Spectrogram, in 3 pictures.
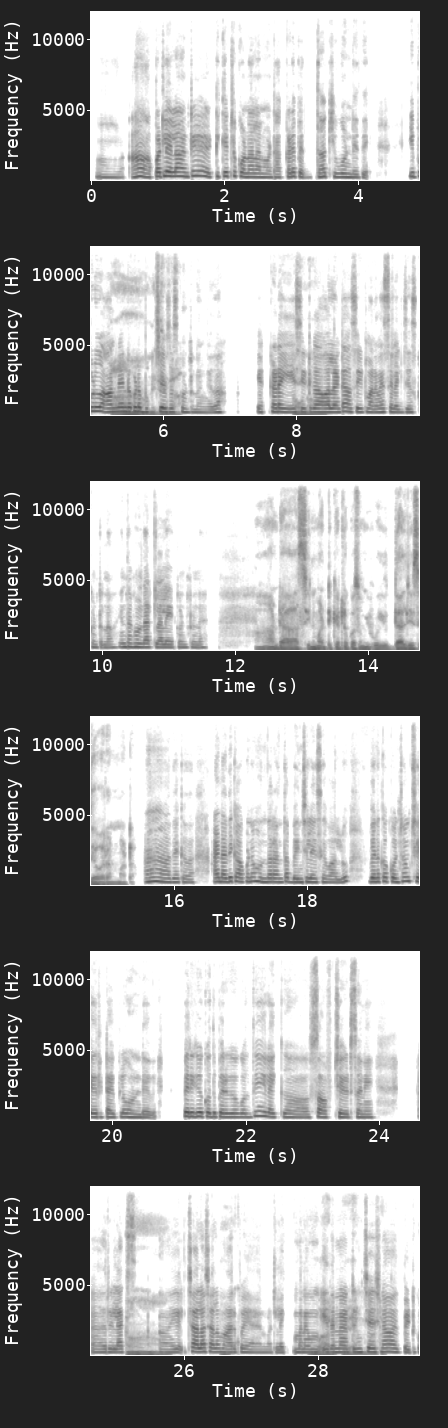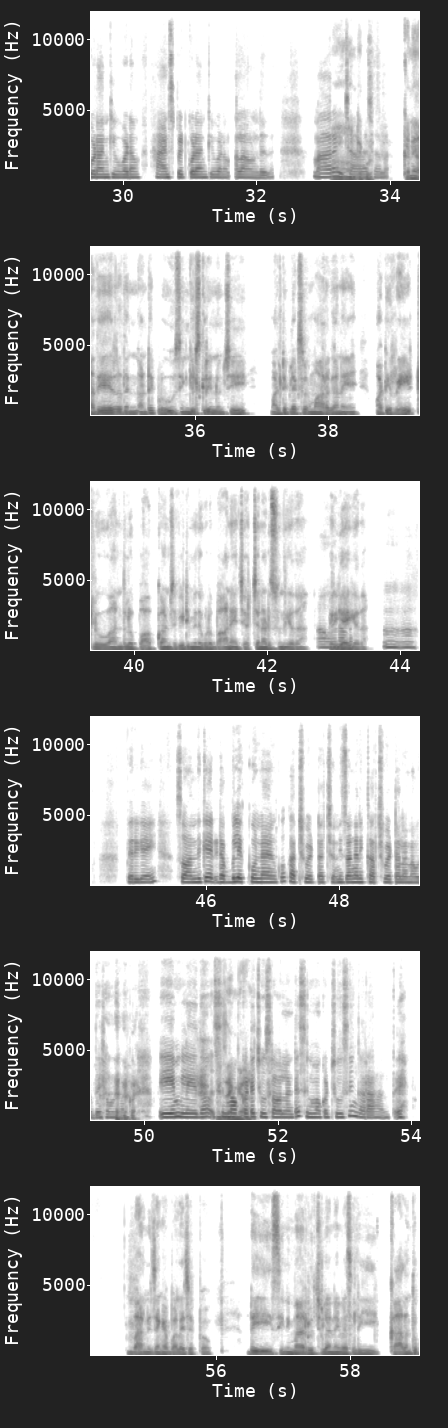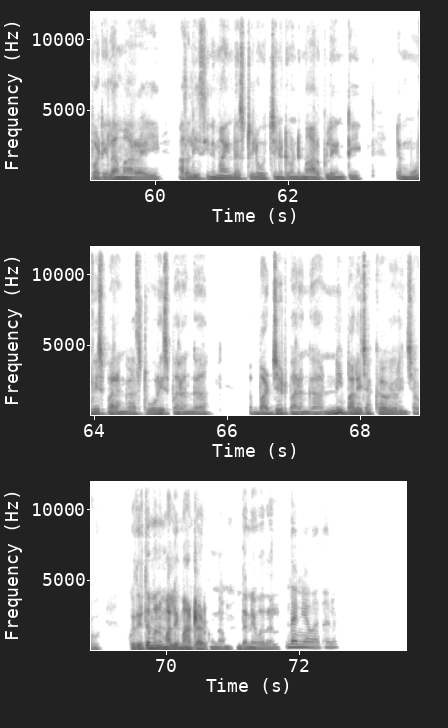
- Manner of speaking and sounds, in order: in English: "క్యూ"; other background noise; in English: "ఆన్‌లైన్‌లో"; in English: "బుక్"; in English: "సీట్"; in English: "సీట్"; in English: "సెలెక్ట్"; in English: "అండ్"; in English: "బెంచ్‌లేసేవాళ్ళు"; in English: "టైప్‌లో"; in English: "సాఫ్ట్ చైర్సని"; in English: "రిలాక్స్"; in English: "లైక్"; in English: "డ్రింక్"; in English: "హ్యాండ్స్"; in English: "సింగిల్ స్క్రీన్"; in English: "పాప్‌కాన్స్"; in English: "సో"; chuckle; giggle; in English: "ఇండస్ట్రీలో"; in English: "మూవీస్"; in English: "స్టోరీస్"; in English: "బడ్జెట్"
- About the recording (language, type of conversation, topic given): Telugu, podcast, సినిమా రుచులు కాలంతో ఎలా మారాయి?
